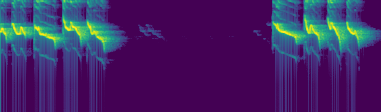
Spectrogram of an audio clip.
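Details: Oriental white-eye, local yellow-bellied pleci, challenging an opponent; two rapid runs of four sharp, high downslurred notes each, strung tightly together, with a silent pause of about one and a half seconds between them.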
